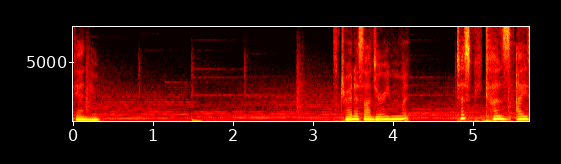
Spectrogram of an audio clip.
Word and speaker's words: Audire: Audire, yes. Hello, Misia. The rocket. Yes, Audire. That is how you pronounce it.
